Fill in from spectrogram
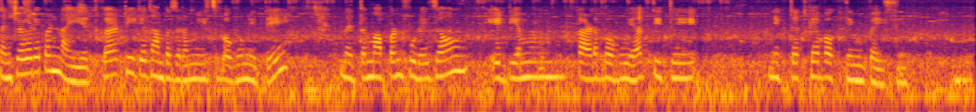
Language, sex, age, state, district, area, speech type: Marathi, female, 18-30, Maharashtra, Mumbai Suburban, urban, spontaneous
